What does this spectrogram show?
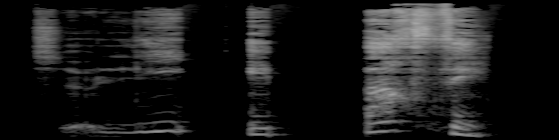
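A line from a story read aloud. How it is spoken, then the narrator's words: Happy voice. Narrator (French): dit-elle d'une voix heureuse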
